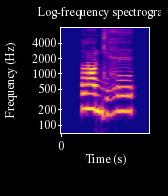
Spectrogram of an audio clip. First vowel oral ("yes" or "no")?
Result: no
